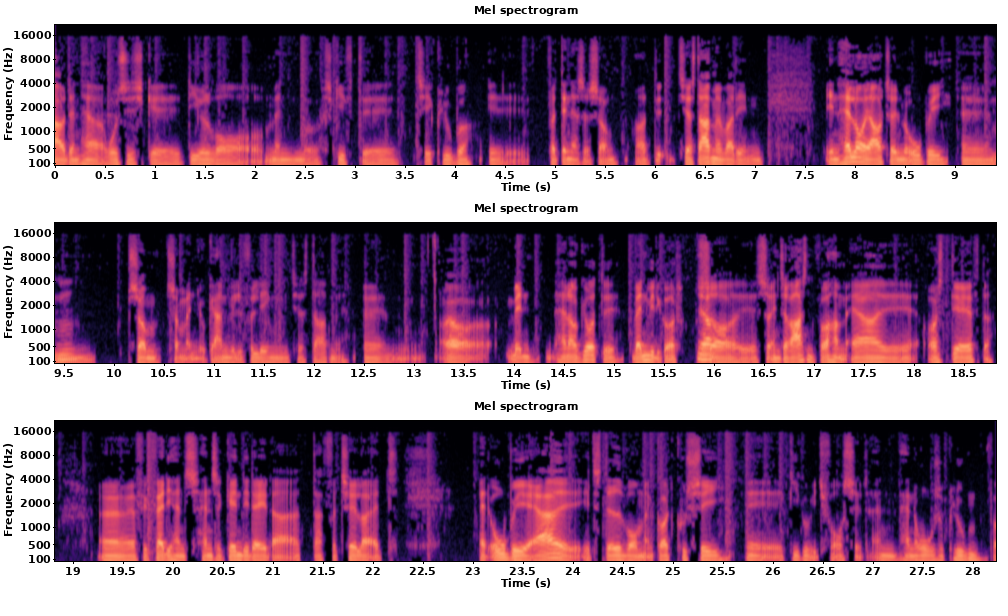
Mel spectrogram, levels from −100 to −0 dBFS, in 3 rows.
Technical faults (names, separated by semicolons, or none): overdone noise removal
